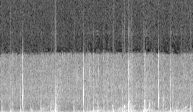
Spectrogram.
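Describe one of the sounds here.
Lava bubbles and pops.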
